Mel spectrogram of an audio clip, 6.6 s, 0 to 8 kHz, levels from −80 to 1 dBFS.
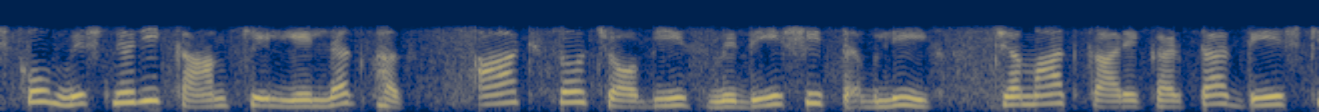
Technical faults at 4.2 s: gain pumping; G.729 codec; VoIP packet loss concealed by the speech codec

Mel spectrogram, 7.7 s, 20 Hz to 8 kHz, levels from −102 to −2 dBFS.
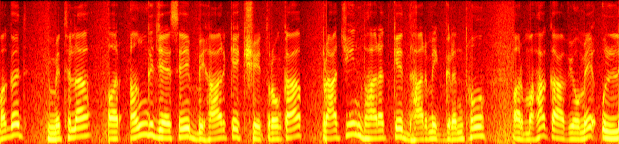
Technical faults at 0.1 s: gain pumping

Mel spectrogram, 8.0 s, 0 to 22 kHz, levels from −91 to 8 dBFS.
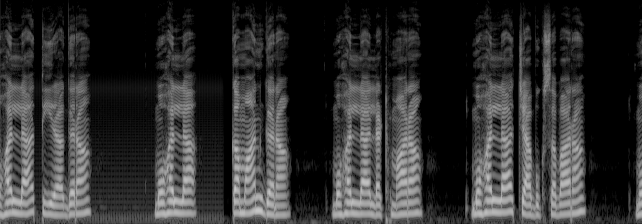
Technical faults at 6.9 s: none

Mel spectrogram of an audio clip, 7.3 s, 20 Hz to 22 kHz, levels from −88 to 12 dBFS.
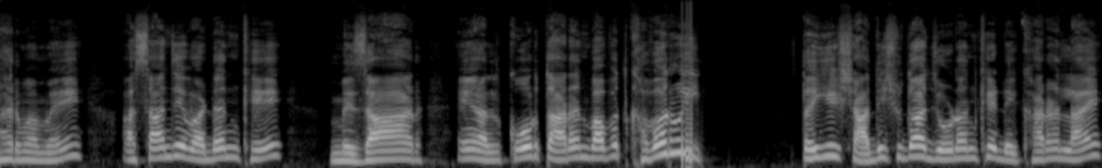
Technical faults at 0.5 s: none

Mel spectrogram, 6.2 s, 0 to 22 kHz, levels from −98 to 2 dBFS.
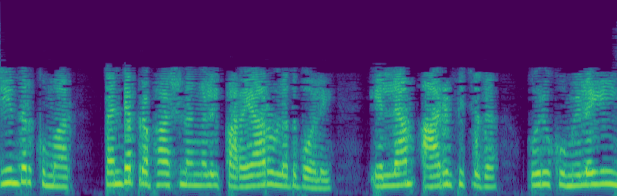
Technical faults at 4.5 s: transcoding between lossy codecs

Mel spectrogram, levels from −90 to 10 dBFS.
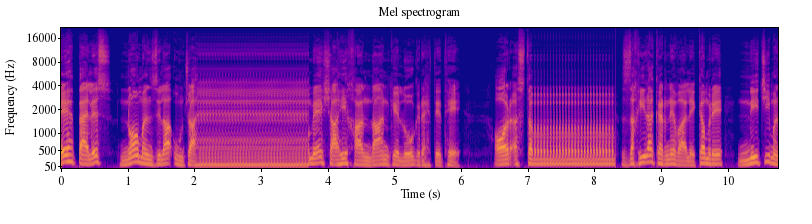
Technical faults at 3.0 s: system hang loop

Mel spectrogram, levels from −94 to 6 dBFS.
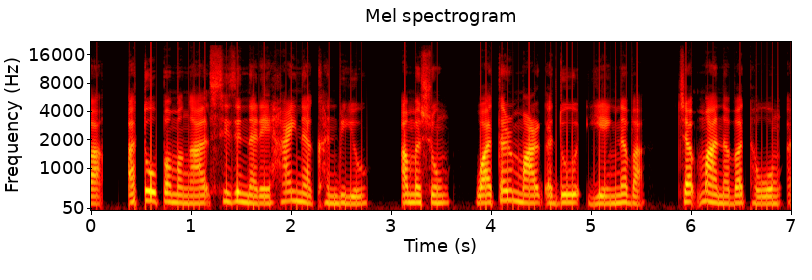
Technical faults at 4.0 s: periodic USB or driver dropouts

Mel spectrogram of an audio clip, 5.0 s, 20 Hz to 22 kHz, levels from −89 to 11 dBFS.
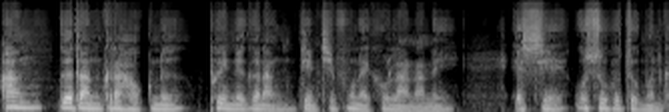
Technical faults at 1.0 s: Opus compression

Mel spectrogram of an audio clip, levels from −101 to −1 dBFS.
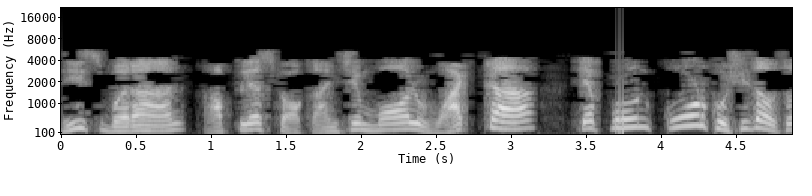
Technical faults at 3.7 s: MP3 compression; chunks out of order

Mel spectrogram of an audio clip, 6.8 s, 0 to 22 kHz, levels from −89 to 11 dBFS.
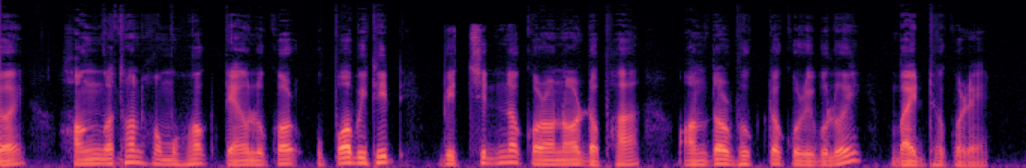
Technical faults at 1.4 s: none

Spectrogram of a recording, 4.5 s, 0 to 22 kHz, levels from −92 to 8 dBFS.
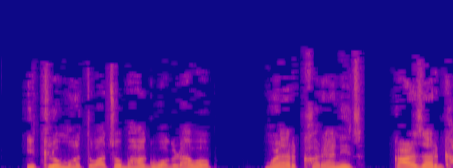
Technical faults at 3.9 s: WMA compression

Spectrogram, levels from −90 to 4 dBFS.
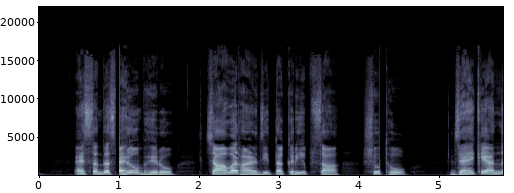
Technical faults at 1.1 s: compressed frames skipped

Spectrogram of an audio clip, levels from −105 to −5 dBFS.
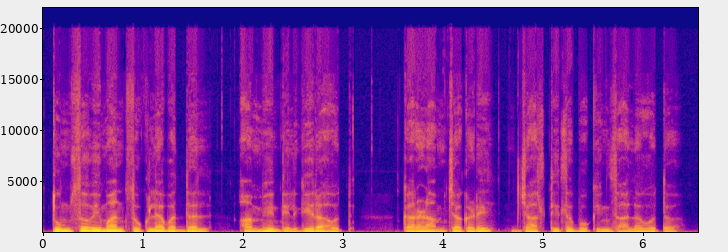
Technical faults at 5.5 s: none

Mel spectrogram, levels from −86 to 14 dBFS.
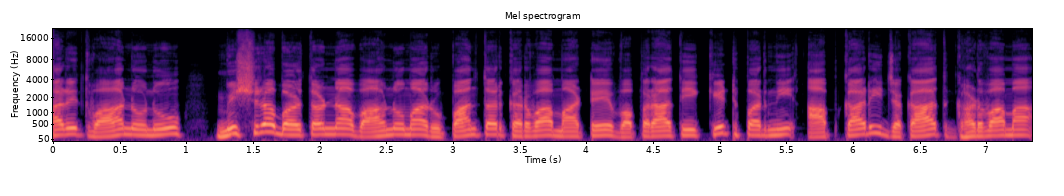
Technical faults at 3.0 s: none

